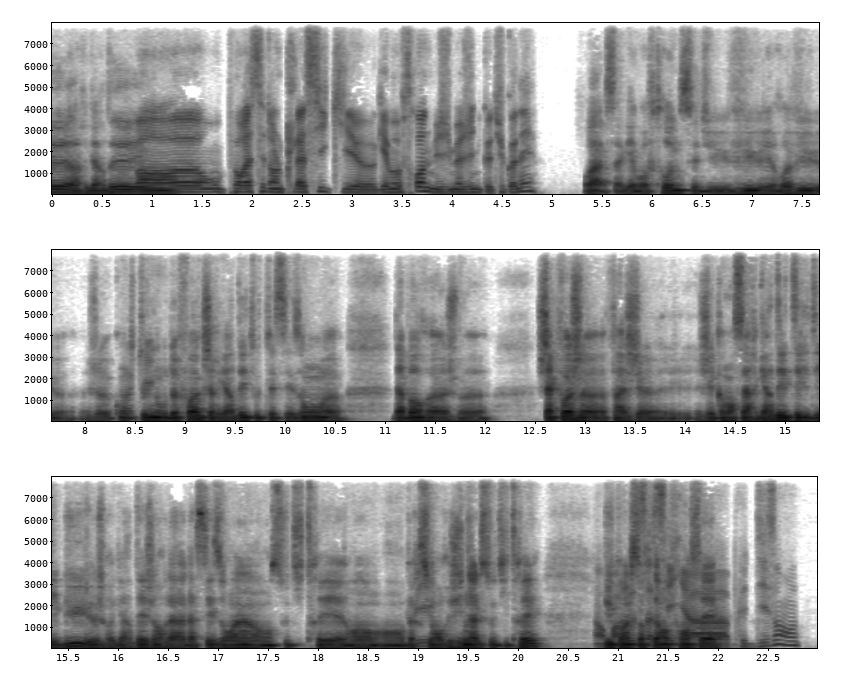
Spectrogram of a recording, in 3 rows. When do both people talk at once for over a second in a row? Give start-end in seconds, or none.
20.9-22.1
